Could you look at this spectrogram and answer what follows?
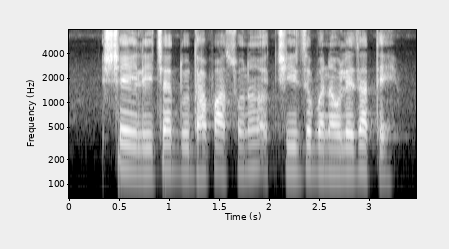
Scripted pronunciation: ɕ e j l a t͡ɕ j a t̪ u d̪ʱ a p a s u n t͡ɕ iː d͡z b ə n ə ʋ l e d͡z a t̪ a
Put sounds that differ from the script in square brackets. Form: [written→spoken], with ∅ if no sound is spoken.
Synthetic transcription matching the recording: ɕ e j l [a→i] t͡ɕ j a [t̪→d̪] u d̪ʱ a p a s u n t͡ɕ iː d͡z b ə n ə ʋ l e d͡z a t̪ [a→e]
